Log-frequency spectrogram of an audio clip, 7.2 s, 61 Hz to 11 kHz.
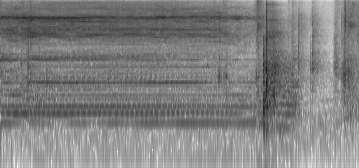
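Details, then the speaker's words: BMW 760Li V12 with a replacement boot lid pump fitted: steady electric motor hum at clean, even pitch for five seconds, then clunks as the lid settles; boot now opens properly; the original pump possibly wasn't supplying enough pressure or was pre-LCI on an LCI tailgate. "For the time being though, I am absolutely over the moon that we've fixed our issue. The boot now opens like it should."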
